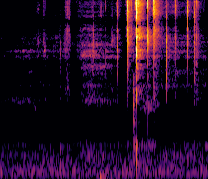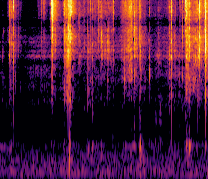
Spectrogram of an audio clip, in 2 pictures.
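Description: Clear plastic wrap being peeled and torn off a hard plastic ornament-shaped capsule: scattered crinkles and crackles that grow denser near the end.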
